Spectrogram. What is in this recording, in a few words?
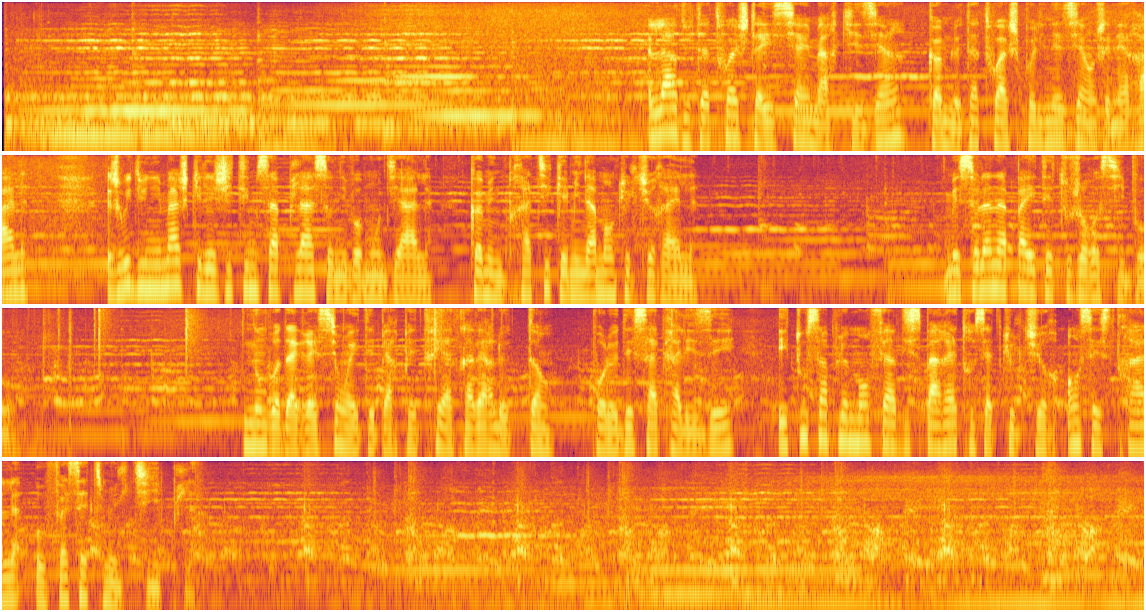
narration; tatau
